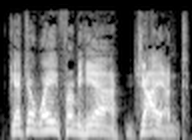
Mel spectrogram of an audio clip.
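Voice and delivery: stern centaur calling up high; called out. A narrator's reading. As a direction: call out a command to a giant. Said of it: "called Megorian".

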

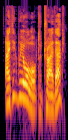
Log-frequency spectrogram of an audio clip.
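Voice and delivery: quick, eager suggestion; keen captain pitching in. A narrator's reading. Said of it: "said Angelina".

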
